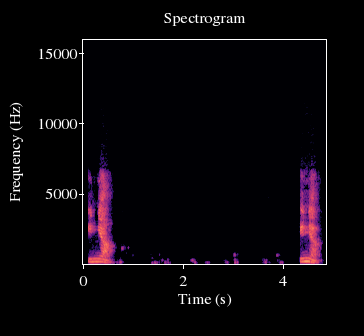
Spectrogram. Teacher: పవర్గం యొక్క అనునాసికము మా. ఓకే, ఈ ఇన్య అనేది కంఠ్యం అవుతుంది, అనునాసికం అవుతుంది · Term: కంఠ్యానునాసికము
